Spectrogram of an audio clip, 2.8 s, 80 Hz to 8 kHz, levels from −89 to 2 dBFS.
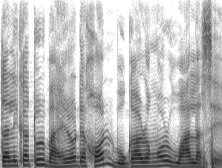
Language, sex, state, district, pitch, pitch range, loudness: Assamese, male, Assam, Kamrup Metropolitan, 195 Hz, 165-220 Hz, -16 LUFS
